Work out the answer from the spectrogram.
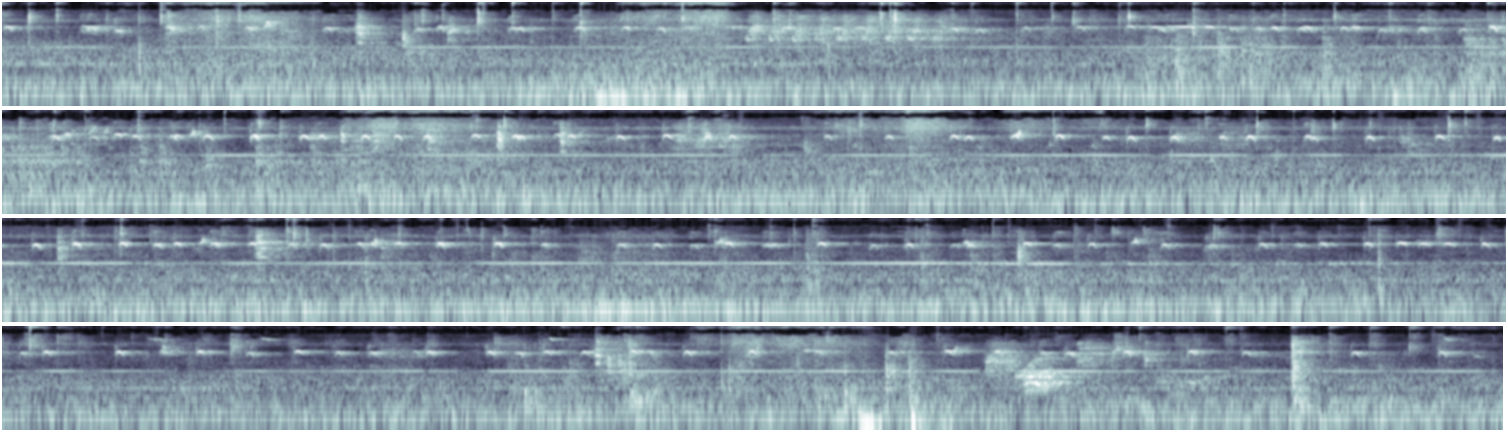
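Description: Small birds chirping faintly and on and off, over a faint steady high whine. A couple of low bumps come near the end.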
